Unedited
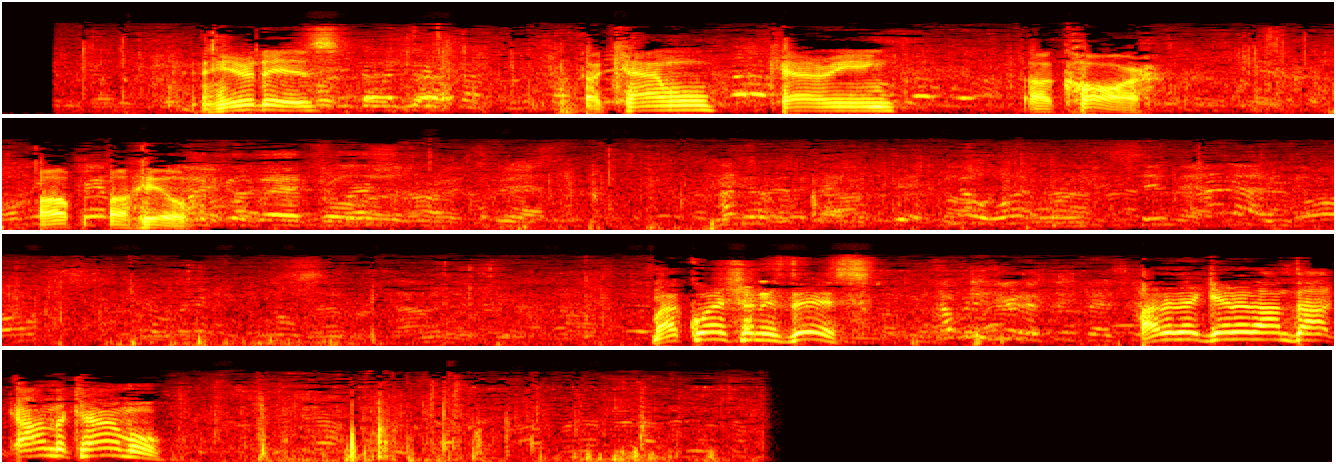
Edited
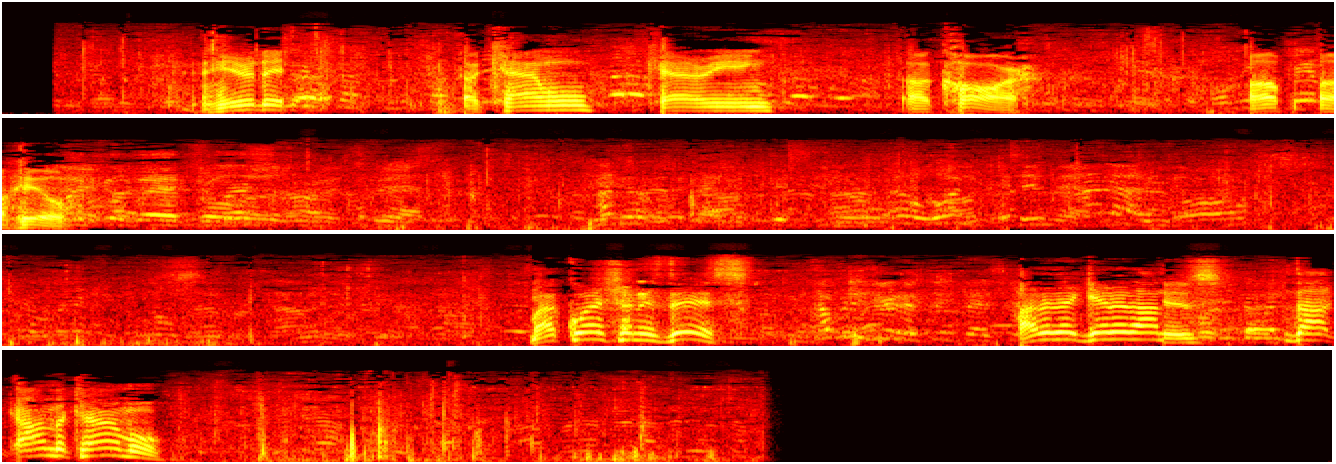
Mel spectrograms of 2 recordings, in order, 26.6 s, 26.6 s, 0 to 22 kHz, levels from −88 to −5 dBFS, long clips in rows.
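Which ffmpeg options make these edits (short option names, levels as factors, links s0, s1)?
-filter_complex "[0:a]asplit=6[s0][s1][s2][s3][s4][s5];[s0]atrim=end=1.402[s6];[s1]atrim=start=2.008:end=11.202[s7];[s2]atrim=start=11.198:end=12.312,asetpts=PTS-STARTPTS,areverse[s8];[s3]atrim=start=12.308:end=19.742[s9];[s4]atrim=start=1.398:end=2.012[s10];[s5]atrim=start=19.738[s11];[s6][s7]acrossfade=d=0.004:c1=hsin:c2=hsin[s12];[s12][s8]acrossfade=d=0.004:c1=hsin:c2=hsin[s13];[s13][s9]acrossfade=d=0.004:c1=hsin:c2=hsin[s14];[s14][s10]acrossfade=d=0.004:c1=hsin:c2=hsin[s15];[s15][s11]acrossfade=d=0.004:c1=hsin:c2=hsin"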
